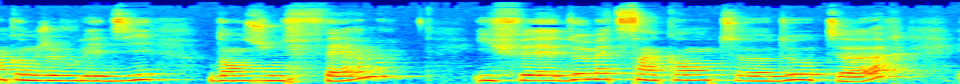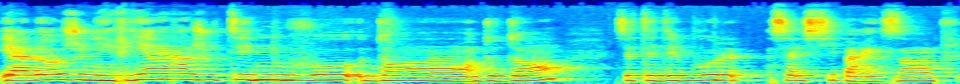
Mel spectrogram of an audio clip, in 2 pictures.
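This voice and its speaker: A woman's voice: mid-range voice, warm tone. Chatty woman in an echoey room. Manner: chatty, often searching for words while showing things. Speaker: home decor vlogger. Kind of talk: casual house tour. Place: indoors at home, walking room to room. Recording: roomy echo of a home room.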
